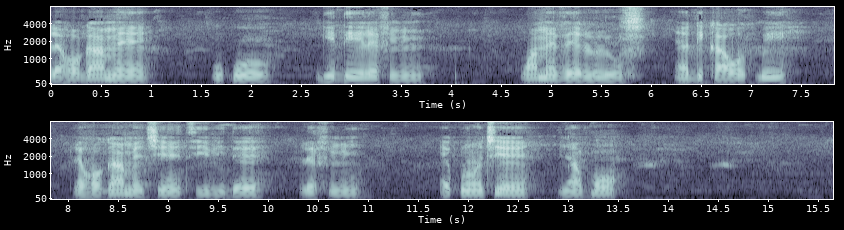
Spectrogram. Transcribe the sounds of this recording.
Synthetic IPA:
lɛ˨xɔ˨ɡã˦mɛ̃˨ | wu˦k͡po˨ | ɡe˨ɖe˨lɛ˨fi˦mĩ˦ | wo˦a˦mɛ̃˨vɛ˨lu˨lu˨ | mĩ˦a˦ɖe˨ka˦wɔ˨k͡pe˨ | lɛ˨xɔ˨ɡã˦mɛ̃˨t͡ʃi˦ɛ˨t̪ʰi˦vi˨ɖɛ˦ | lɛ˨fi˦mĩ˦ | ɛ˨k͡plɔ̃˨t͡ʃi˦ɛ˨ | mĩ˨ã˨k͡pɔ˦

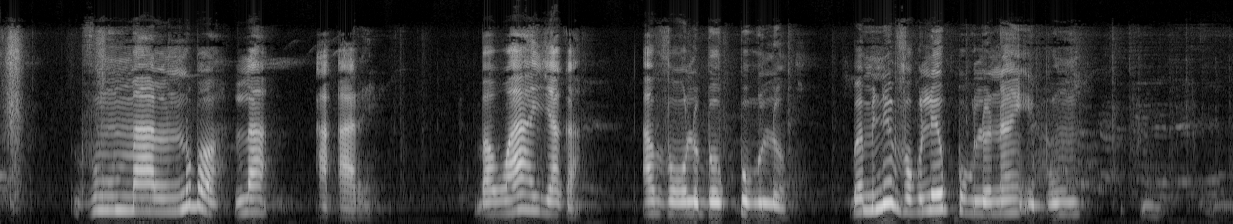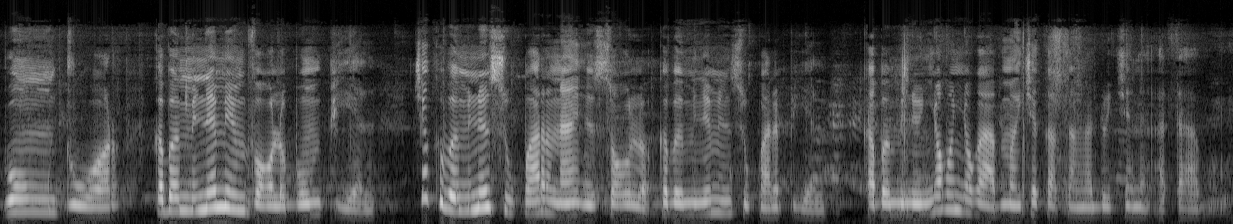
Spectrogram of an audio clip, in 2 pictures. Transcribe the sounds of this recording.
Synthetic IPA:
vu˨maː˨lnʊ˦bɔ˨la˦ | a˨ʔa˨ɾɪ̰˨ | ba˨waː˦ja˨ɡa̰˨ | a˨vʊ˨ɣlʊ˨ba˨k͡po˨ɣlo˨ | ba˨mi˨˦ne˦vʊ˨ɡle˦k͡po˨ɣlo˨na˦ŋɪ˨bʊ˦m | bʊ˦ŋdʊ˨ɔ˨ɾɪ˦ | ka˨ba˨mi˨ne˦mi˦n˦vʊ˨ɣʊ˨lɨ˨bʊ˦mpɪ˨jɛ˨l | t͡ʃɛ˦ka˨ba˨mi˦ne˦su˨k͡pa˨ɾɪ˦na˦ŋɪ˨sɔ˦ɣʊ˦lɔ˨ka˨ba˨mi˨ne˦mi˦n˦su˨k͡pa˨ɾɨ˦pɪ˨jɛ˨lɪ˨ka˨ba˨mi˨ne˨ɲɔ˦ɣʊ˦ɲɔ˦ɡa˨a˨bma˨t͡ʃɛ˦ka˨ka˨ŋa˨do˦t͡ʃɛ˦na˨ʔa̰˨ta̰ː˦bṵ˨

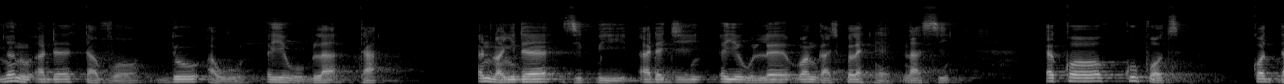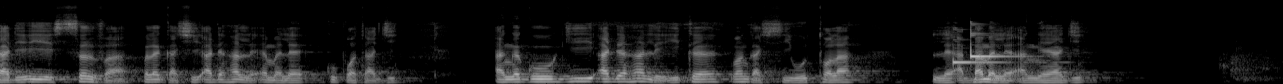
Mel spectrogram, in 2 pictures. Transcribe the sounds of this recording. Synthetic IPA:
ɲã˦nũ˨ʔa˨ɖə˦t̪a˨vɔ˨d̪o˦a˨wo˨e˦je˦wo˨bla˦t̪a˨ | ɛ˦nɔ̃˨a˨ɲĩ˦ɖə˦zi˨k͡pi˨a˨ɖə˦d͡ʑi˦e˦je˦wo˨lɛ˦wã˦ŋɡa˨˦k͡plɛ˦hɛ̃˨nlã˨si˦ | ɛ˦kɔ˦ku˦pɔ˨t̪ | kɔ˦d̪a˨ɖe˨˦e˦je˦si˦lva˨k͡ple˦ɡa˨t͡ɕi˦ʔa̰˨ɖɛ˦ɦã˦lɛ˨ʔe˦mɛ̃˨lɛ˨ku˦pʰɔ˨t̪a˨d͡ʑi˦ | a˨ŋɛ̃˨ɡo˦ɡi˦a˨ɖɛ˦ɦã˦le˨ji˦kɛ˦wã˦ŋɡa˨si˨wo˨t̪ɔ˦la˦ | lɛ˨ʔa˨ɡ͡ba˦mɛ̃˨lɛ˨ʔa̰˨ŋɛ̃˨a˨d͡ʑi˦

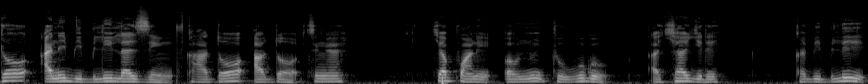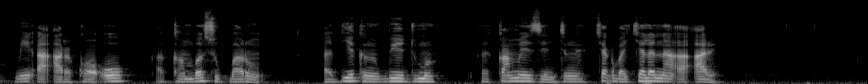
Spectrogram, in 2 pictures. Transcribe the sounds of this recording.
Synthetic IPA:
dɔ˦a˨nɪ˦bi˨bi˨li˦la˦zɪ˨ŋka˨dɔː˦a˨dɔ˨tɪ˦ŋɛ˦ | t͡ʃɛ˦pʊ˨a˨nɪ˨a˨nu˦to˨wo˦ɡo˨a̰˨t͡ʃa˦jɪ˨ɾe˦ | ka˨bi˨bi˨li˦mɪ˦ʔa̰˨ʔa̰˨ɾɪ˨kɔ˨ʔʊ˦ | a̰˨ka˨mba˦su˨k͡pa˨ɾʊ˦˨ | a˨bi˦e˦ka˨ŋɛ˨ɡ͡be˦e˦du˦ma˦ | ka˨ka˦mːɛ˦zɪ˨ntɪ˦ŋɛ˦t͡ʃɛ˦ka˨ba˨t͡ʃɛ˦la˦na˦ʔa̰˨ʔa˨ɾɪ˨

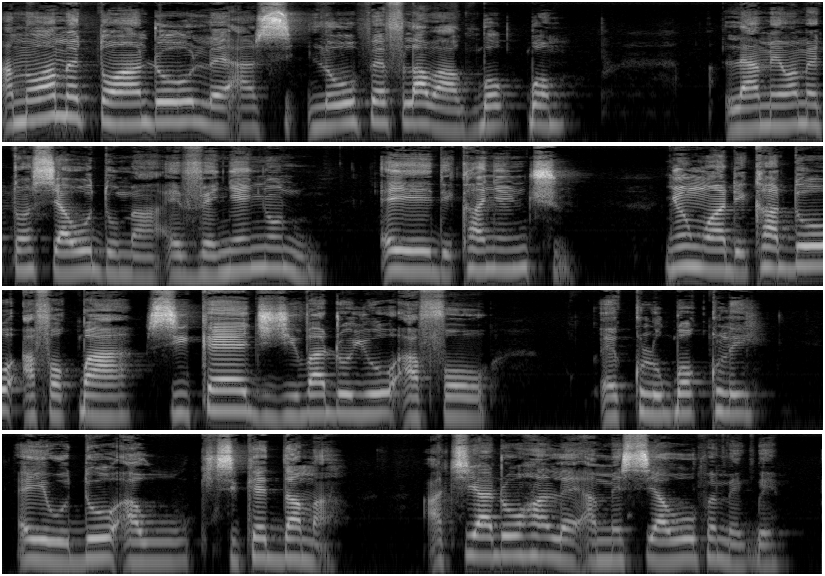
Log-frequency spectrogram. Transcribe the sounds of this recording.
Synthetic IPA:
a˨me˨wa˦mẽ˨t̪ɔ̃˦a˨ɖo˦le˨a˨sle˨wo˦ɸe˦fla˦wo˨a˨ɡ͡bɔ˦k͡pɔ˦m | le˨a˨mẽ˨wo˦a˦mẽ˨t̪ɔ̃˦si˨a˨wo˦d̪o˨m˨ã˨ʔe˨vɛ˨ɲɛ̃˦ɲɔ̃˦nũ˨ | e˦je˦ɖe˨ka˦ɲɛ̃˦ŋũ˦t͡ʃu˦ | ɲɔ̃˦nũ˨a˨ɖe˨ka˦d̪o˦a˨fɔ˨k͡pa˨si˨kɛ˦d͡ʑi˨d͡ʑi˨va˦ɖo˦jo˦ʔa˨fɔ˨ | e˨klo˨ɡ͡bɔ˦kle˦ | e˦je˦wo˨d̪o˦a˨wu˨si˨kɛ˦d̪ã˦mã̰˨ | a̰˨t͡ɕi˦a˨ɖe˦wo˦ɦã˦le˨a˨mẽ˨si˨a˨wo˦ɸe˦mɛ̃˨ɡ͡bɛ˦

